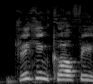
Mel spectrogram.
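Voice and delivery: hint of a thick Spanish accent impression; imitated Spanish accent. Building manager on coffee without sugar, imitated Spanish accent. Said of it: "in a very thick Spanish accent".

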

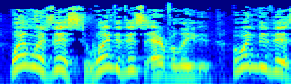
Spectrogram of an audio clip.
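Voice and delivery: mock-outraged questioning; indignant protest. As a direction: challenge him with high, emphatic disbelief. Acted indignant argument with neighbour.

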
